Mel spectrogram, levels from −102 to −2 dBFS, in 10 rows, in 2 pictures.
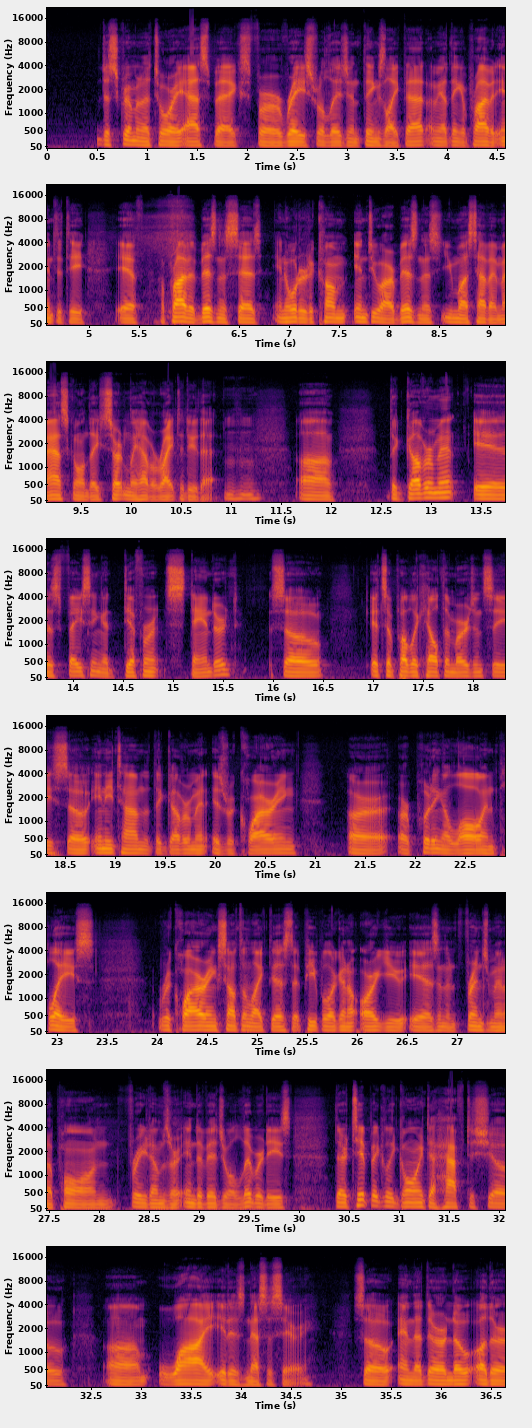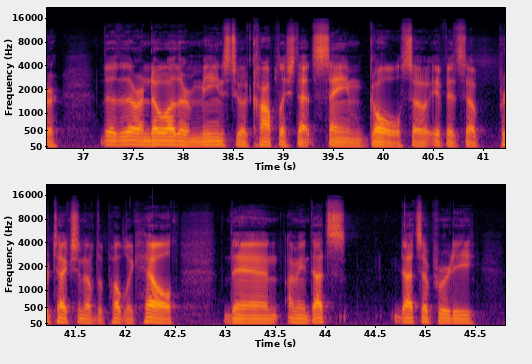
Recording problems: none

